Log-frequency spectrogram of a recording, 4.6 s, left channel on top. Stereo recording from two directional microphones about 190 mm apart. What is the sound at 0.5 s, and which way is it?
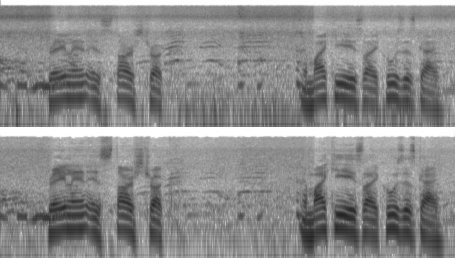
Speech, 30° right (ahead or behind).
